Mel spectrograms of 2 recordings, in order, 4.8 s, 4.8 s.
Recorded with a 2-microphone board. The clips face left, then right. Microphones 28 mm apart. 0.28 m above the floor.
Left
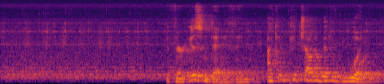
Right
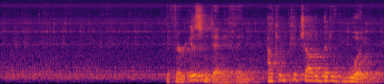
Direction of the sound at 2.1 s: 35° left (ahead or behind).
